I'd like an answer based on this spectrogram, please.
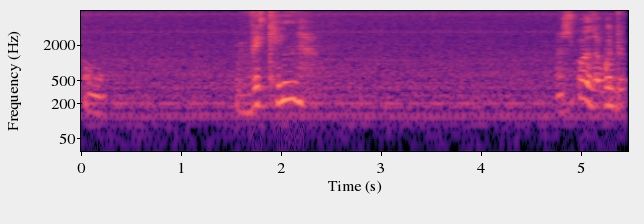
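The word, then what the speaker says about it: Wiking: this and a corgi wking or vicking I suppose that would be pronounced a viking if you want to pronounce the W as a v you know the German Way uh Mercedes 0302 post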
